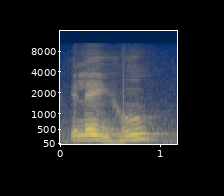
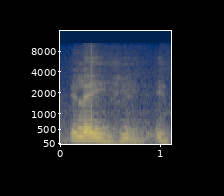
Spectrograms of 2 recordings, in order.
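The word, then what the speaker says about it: إليه: So, who became now pronounced ilayhi. You can pronounce with ease, See, that's how beautiful the language is. How logical things are in Arabic language.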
